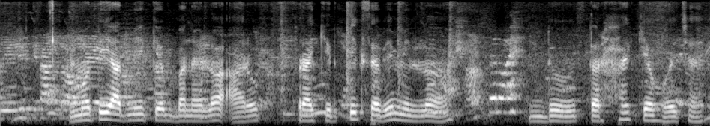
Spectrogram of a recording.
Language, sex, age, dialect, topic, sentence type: Maithili, male, 18-24, Angika, agriculture, statement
